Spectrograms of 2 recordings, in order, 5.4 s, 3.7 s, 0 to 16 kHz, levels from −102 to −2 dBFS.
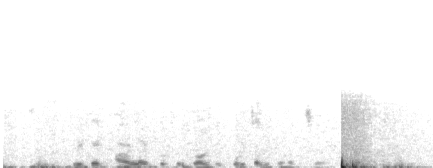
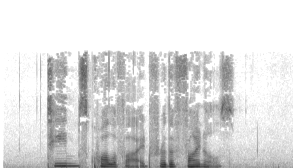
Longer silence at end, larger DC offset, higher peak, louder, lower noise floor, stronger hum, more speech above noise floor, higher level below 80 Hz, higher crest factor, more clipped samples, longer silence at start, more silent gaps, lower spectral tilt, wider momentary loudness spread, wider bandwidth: second, 0.4 s vs 0.75 s; neither; first, -12 dBFS vs -16 dBFS; first, -31 LUFS vs -34 LUFS; second, -58 dBFS vs -66 dBFS; neither; second, 2 dB vs 34 dB; first, -56 dBFS vs -62 dBFS; first, 26 dB vs 18 dB; neither; about the same, 0.5 s vs 0.6 s; neither; first, -12 dB/octave vs -5.5 dB/octave; first, 28 LU vs 12 LU; second, 5.6 kHz vs 11.5 kHz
